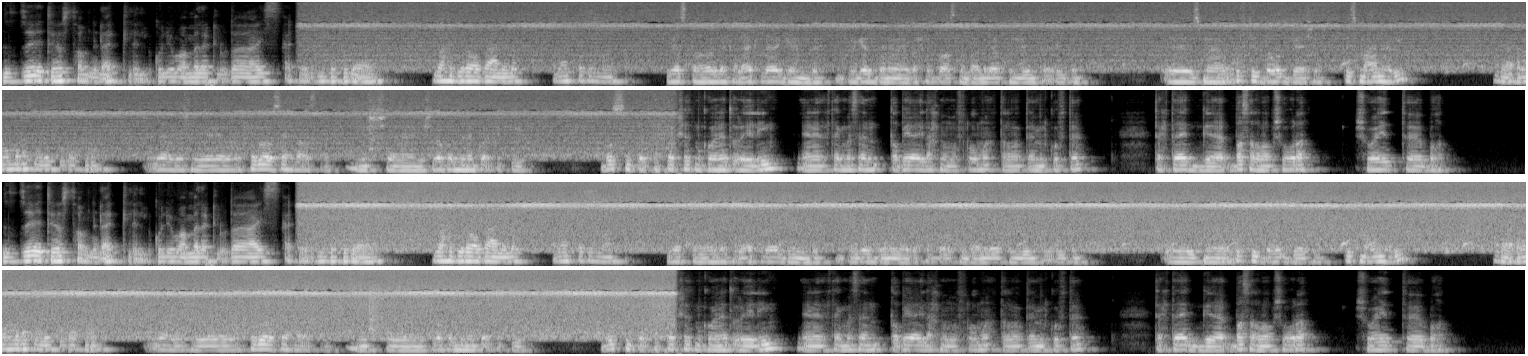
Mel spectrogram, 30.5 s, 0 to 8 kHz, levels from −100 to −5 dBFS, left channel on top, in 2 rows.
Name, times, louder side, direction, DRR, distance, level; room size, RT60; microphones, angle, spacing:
voice 1, 0.0-3.8 4.3-5.2 5.5-6.1 12.1-12.4 14.9-16.3, right 1 dB, 45° right, 0.8 m, -24 dB
sound 1, 2.9-22.0, right 13 dB, 90° right, 0.4 m, -24 dB
voice 2, 6.6-10.8 11.6-14.0 16.6-20.5 21.2-26.0 26.8-28.3 28.8-29.6, left 1 dB, 60° left, 0.9 m, -26 dB
3.5 x 3.4 x 4.2 m
head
